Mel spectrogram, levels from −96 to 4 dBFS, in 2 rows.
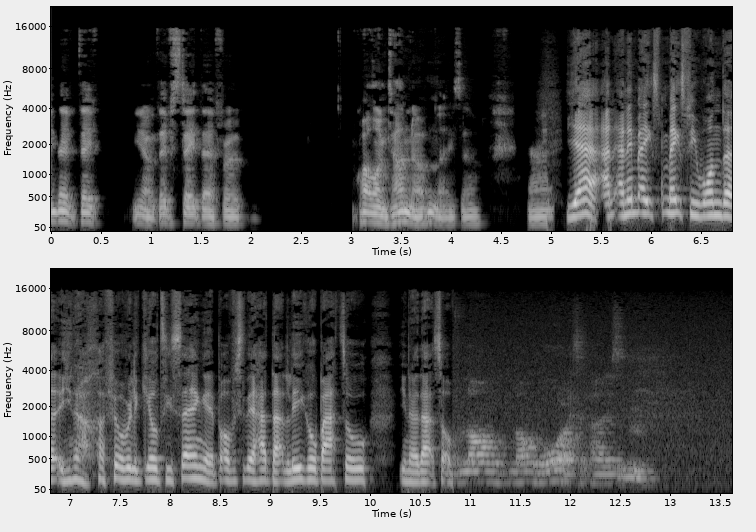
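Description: At 10.83 s the speech suddenly turns roomy and hollow, and it stays that way to the end. The bass thins out. The level drops by roughly 10 dB. Room noise rises, sitting only about 25 dB below the speech. This is a switch to a distant microphone. The close microphone's signal was likely lost, so the recording falls back on one farther away, which picks up more room and less voice.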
